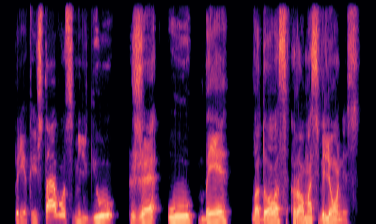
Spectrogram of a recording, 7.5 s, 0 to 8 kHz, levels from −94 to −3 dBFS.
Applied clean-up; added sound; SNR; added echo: none; none; none; none.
